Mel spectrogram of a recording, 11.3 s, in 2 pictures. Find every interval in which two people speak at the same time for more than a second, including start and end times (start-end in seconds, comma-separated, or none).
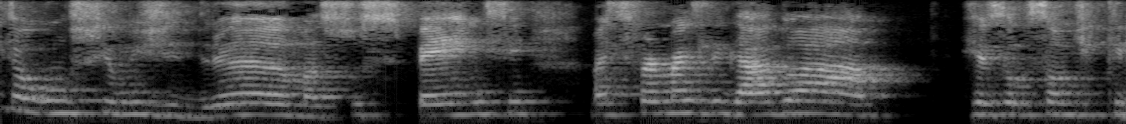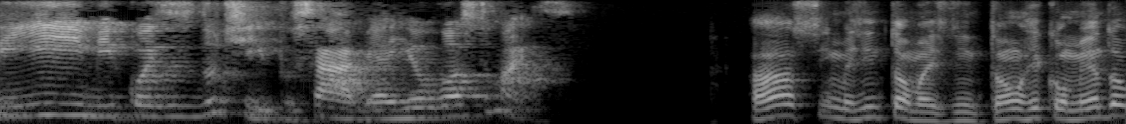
none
